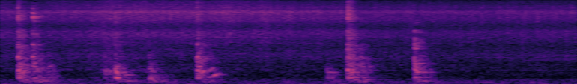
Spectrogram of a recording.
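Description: A spoon scraping and knocking against a nonstick pot while stirring rice with vegetables, about five strokes in the first four and a half seconds, the loudest about three and a half seconds in, over a steady faint hiss.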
